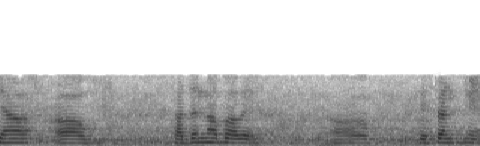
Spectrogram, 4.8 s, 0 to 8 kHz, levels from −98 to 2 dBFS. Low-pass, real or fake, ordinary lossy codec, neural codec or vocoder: 7.2 kHz; fake; AAC, 16 kbps; codec, 16 kHz, 4 kbps, X-Codec, WavLM features, trained on Multilingual LibriSpeech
